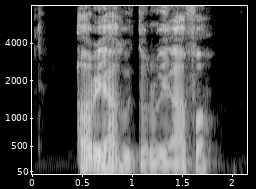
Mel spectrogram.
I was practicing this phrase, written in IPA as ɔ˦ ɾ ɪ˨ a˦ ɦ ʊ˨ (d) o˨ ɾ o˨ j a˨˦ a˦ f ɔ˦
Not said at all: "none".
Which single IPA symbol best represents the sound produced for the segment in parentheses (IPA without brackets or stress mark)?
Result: t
